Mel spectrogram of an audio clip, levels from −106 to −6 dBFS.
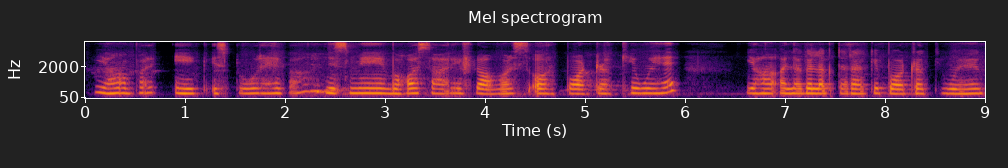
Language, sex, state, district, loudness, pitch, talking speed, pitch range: Hindi, female, Goa, North and South Goa, -35 LUFS, 255 Hz, 145 wpm, 245-265 Hz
